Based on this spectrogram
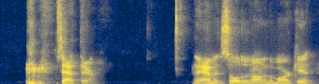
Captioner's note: clears throat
